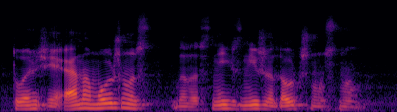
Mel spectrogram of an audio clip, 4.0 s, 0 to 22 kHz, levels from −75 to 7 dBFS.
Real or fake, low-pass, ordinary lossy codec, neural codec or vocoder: fake; 19.8 kHz; none; autoencoder, 48 kHz, 32 numbers a frame, DAC-VAE, trained on Japanese speech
